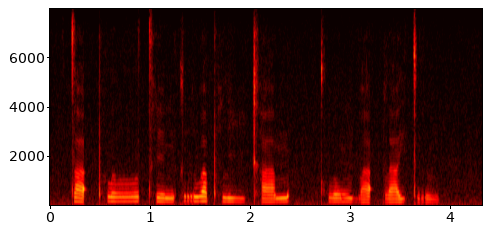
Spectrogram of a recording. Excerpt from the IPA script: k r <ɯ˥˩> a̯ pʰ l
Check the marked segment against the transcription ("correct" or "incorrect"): incorrect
